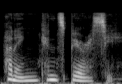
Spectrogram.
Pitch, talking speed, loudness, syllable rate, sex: 185 Hz, 145 wpm, -17 LUFS, 6.1 syllables/s, female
